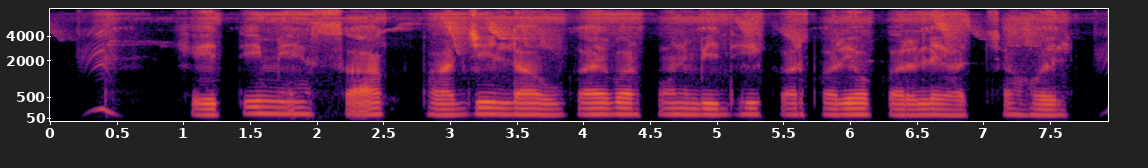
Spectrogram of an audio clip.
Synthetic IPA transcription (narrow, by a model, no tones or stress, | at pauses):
kʰeːt̪imẽsa̰ːk̚ʰ | bʱaːd͡ʒilaʊɡaːjbəɾkoːnbɪd̪ʱikəɾpəɾjoːɡ̚kəɾleɐtːʃʰaɦoːel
